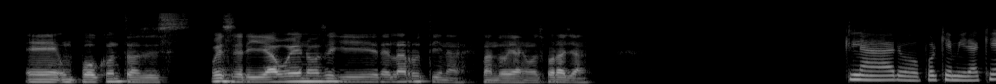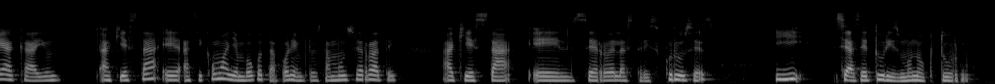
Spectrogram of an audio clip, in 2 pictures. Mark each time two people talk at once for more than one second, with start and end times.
none

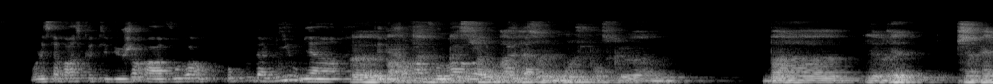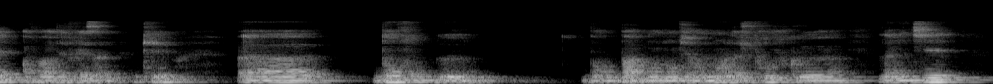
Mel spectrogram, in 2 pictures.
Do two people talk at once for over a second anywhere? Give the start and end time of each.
3.8-5.5

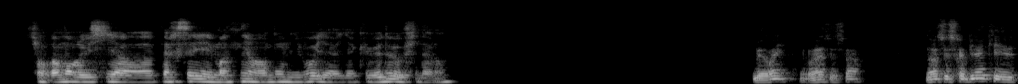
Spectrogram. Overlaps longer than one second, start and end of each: none

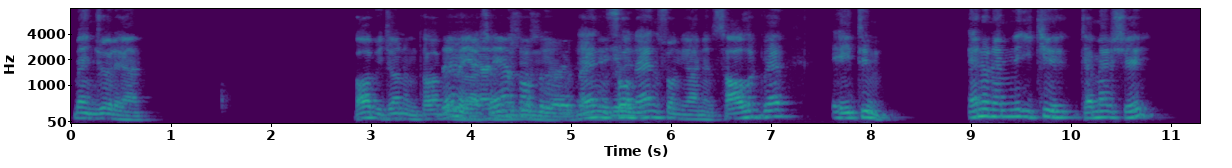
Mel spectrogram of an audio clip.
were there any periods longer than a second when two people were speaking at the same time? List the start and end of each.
3.6-5.7

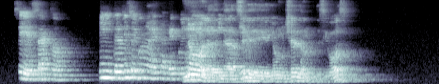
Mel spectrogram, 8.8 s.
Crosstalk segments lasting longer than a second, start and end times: 3.6-5.1

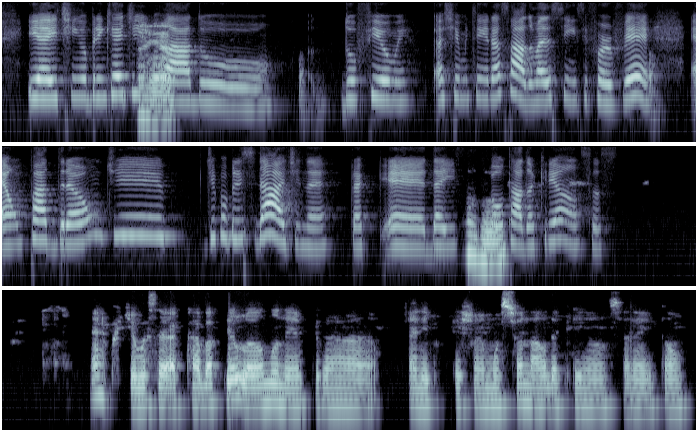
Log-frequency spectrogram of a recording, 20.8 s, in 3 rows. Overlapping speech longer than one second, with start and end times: none

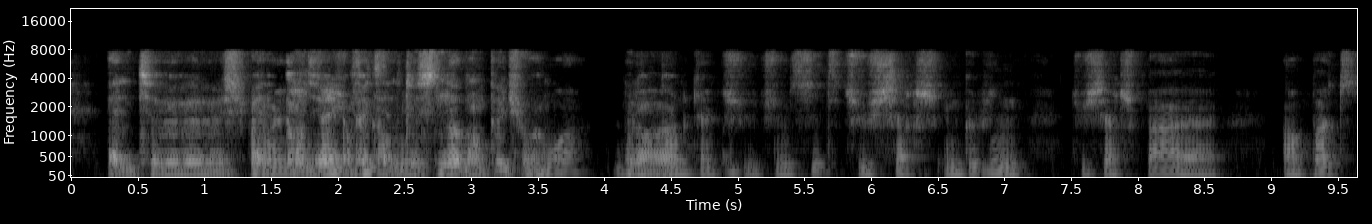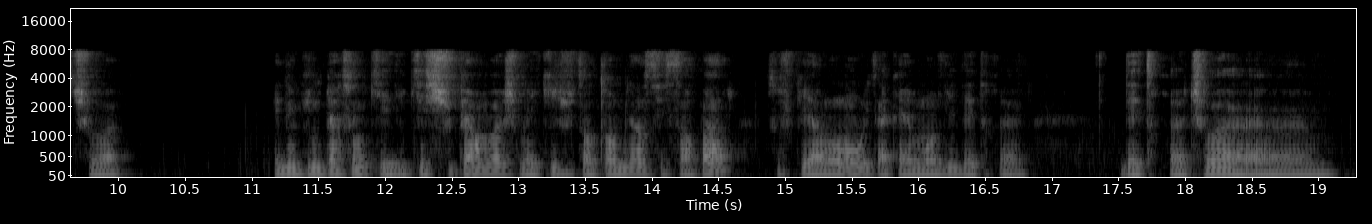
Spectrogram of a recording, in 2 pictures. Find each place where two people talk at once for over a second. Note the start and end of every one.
1.4-2.7

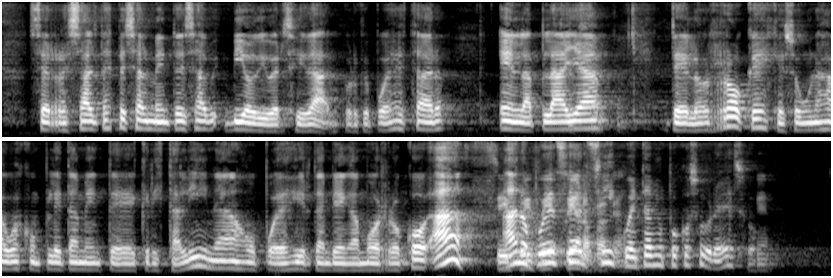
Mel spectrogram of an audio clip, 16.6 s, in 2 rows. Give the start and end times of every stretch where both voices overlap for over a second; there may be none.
13.3-14.5

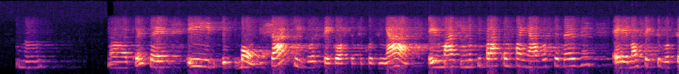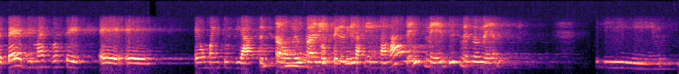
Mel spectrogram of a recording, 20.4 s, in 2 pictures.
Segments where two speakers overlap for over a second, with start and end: 14.1-16.3

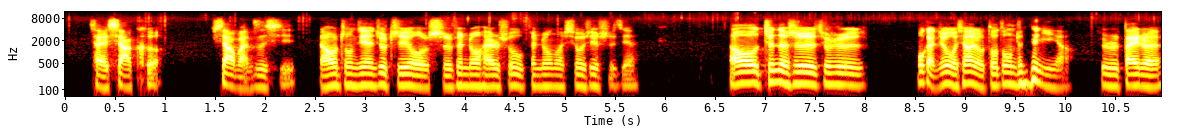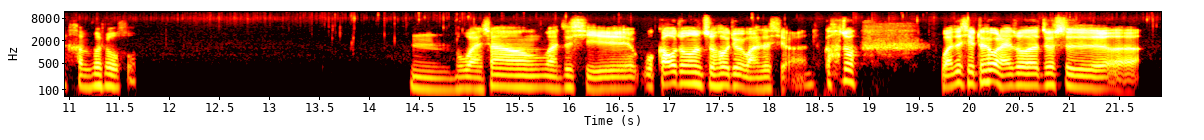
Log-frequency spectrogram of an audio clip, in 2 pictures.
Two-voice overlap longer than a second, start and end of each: none

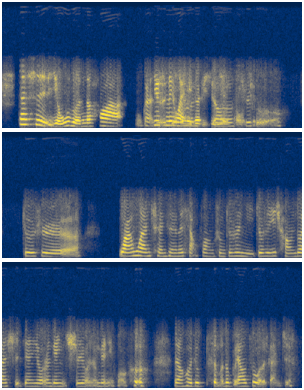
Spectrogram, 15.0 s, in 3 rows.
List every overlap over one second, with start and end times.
2.5-4.3

